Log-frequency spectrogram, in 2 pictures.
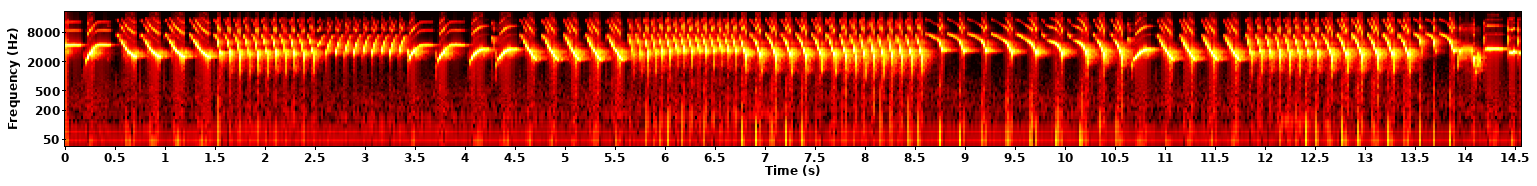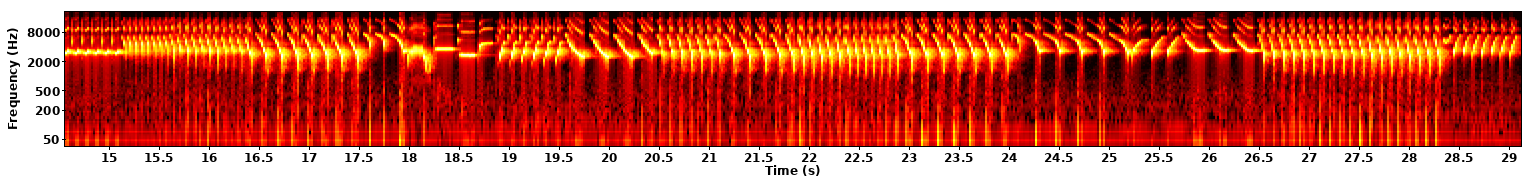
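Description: Yellow domestic canary singing a long song of fast trills and rapidly repeated sharp chirps, with a few short breaks between runs. The song cuts off suddenly at the end.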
